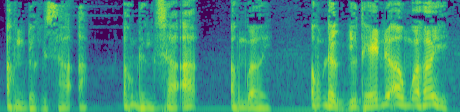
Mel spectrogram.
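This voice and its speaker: A frightened, tearful older mother, begging in a raised, shaky voice, as a man puts her on. The sound is husky, close and dry. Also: fairly high pitch, sing-song, normal speed, dry recording, soft background music, heavily acted. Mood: pleading. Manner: pleading, sobbing.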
